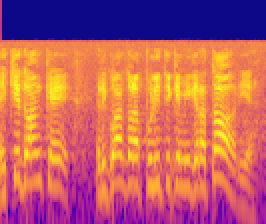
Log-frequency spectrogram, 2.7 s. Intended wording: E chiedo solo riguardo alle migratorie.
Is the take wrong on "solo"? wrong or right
wrong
